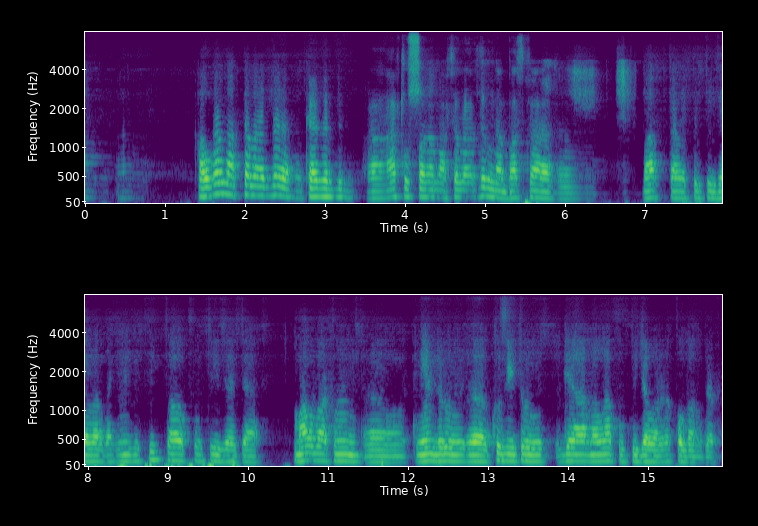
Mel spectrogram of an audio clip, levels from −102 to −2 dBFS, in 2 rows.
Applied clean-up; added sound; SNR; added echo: neural mask model DeepFilterNet 3.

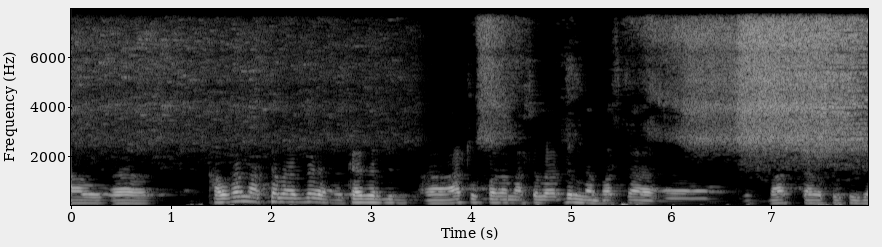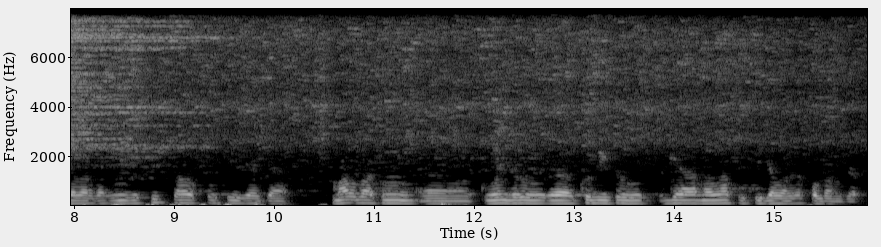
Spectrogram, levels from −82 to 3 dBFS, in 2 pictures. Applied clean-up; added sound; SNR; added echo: classical method WPE with log-MMSE.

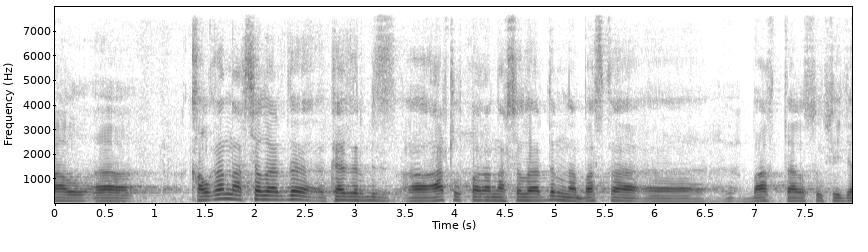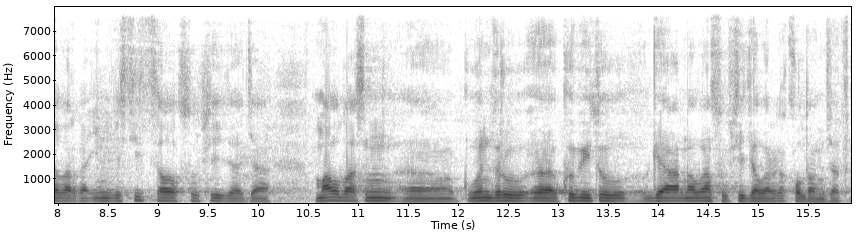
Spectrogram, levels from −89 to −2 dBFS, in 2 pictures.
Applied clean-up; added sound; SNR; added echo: none; none; none; none.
